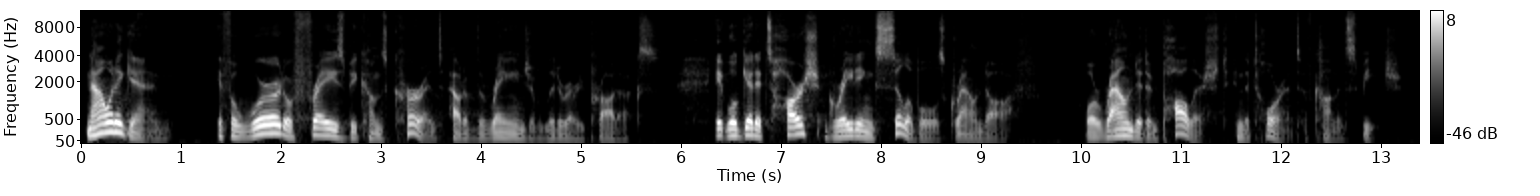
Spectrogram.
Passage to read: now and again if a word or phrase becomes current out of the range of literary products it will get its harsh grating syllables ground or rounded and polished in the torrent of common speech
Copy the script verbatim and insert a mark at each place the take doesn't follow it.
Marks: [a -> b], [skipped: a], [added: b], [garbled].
now and again if a word or phrase becomes current out of the range of literary products it will get its harsh grating syllables ground [added: off] or rounded and polished in the torrent of common speech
